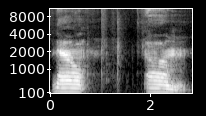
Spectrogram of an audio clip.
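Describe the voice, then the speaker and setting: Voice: medium pitch, fairly even intonation, very slow. A vlogger talking casually to the viewer, rambling and joking, with frequent asides. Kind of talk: casual chat.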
